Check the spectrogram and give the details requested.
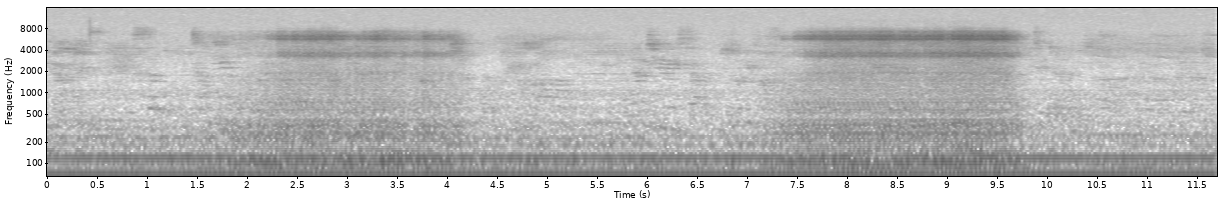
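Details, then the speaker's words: Dog snoring nearby: two slow, hissing, whistly breath sounds about five seconds apart over a steady low hum. "B if you hear that noise that's my dog snoring over there"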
